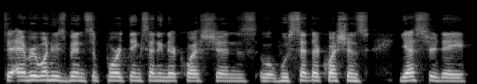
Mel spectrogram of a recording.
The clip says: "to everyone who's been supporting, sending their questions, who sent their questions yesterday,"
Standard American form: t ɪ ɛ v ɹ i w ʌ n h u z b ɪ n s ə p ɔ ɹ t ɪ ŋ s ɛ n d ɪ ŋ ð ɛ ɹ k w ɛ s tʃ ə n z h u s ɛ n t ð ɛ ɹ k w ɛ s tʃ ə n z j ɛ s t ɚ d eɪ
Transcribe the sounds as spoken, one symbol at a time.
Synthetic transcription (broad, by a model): t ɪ ɛ v ɹ i w ʌ n h u z b ɪ n s ə p ɔ ɹ t ɪ ŋ s ɛ n d ɪ ŋ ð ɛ ɹ k w ɛ s tʃ ə n z h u s ɛ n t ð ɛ ɹ k w ɛ s tʃ ə n z j ɛ s t ɚ d eɪ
